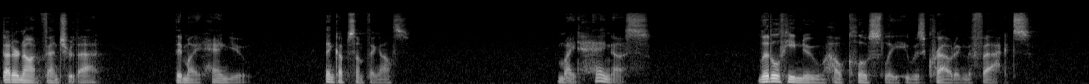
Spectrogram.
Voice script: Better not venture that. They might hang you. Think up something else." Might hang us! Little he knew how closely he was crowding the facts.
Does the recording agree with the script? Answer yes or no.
yes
